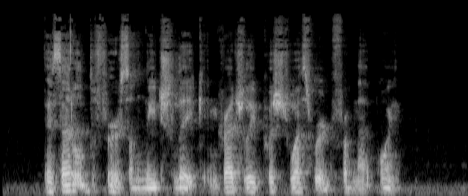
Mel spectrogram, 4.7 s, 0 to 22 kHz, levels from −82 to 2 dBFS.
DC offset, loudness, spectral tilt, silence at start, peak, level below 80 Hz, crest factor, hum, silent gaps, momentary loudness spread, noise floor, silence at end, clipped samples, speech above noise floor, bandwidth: under 0.1%; -20 LUFS; -4.5 dB/octave; 0.45 s; -2 dBFS; -48 dBFS; 18 dB; none; none; 8 LU; -50 dBFS; 0.7 s; under 0.1%; 30 dB; 16 kHz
